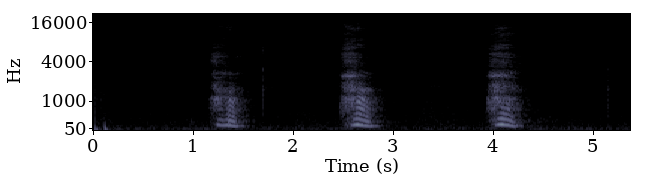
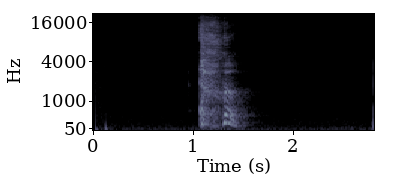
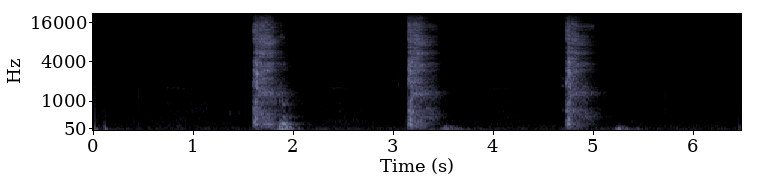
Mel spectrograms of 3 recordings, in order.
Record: exhalation_length: 5.4 s
exhalation_amplitude: 847
exhalation_signal_mean_std_ratio: 0.36
cough_length: 2.8 s
cough_amplitude: 3354
cough_signal_mean_std_ratio: 0.3
three_cough_length: 6.5 s
three_cough_amplitude: 3102
three_cough_signal_mean_std_ratio: 0.3
survey_phase: beta (2021-08-13 to 2022-03-07)
age: 65+
gender: Female
wearing_mask: 'No'
symptom_none: true
smoker_status: Ex-smoker
respiratory_condition_asthma: false
respiratory_condition_other: false
recruitment_source: REACT
submission_delay: 2 days
covid_test_result: Negative
covid_test_method: RT-qPCR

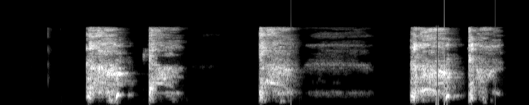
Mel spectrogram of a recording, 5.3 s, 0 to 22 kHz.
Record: three_cough_length: 5.3 s
three_cough_amplitude: 29818
three_cough_signal_mean_std_ratio: 0.46
survey_phase: beta (2021-08-13 to 2022-03-07)
age: 18-44
gender: Female
wearing_mask: 'No'
symptom_cough_any: true
symptom_runny_or_blocked_nose: true
symptom_sore_throat: true
symptom_fatigue: true
symptom_headache: true
symptom_onset: 4 days
smoker_status: Never smoked
respiratory_condition_asthma: false
respiratory_condition_other: false
recruitment_source: Test and Trace
submission_delay: 1 day
covid_test_result: Positive
covid_test_method: ePCR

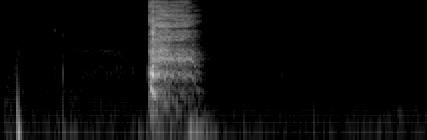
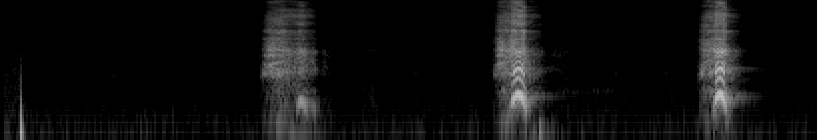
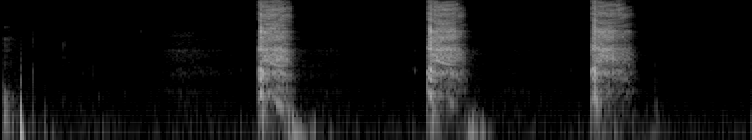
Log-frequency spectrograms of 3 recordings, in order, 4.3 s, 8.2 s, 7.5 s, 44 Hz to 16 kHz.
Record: cough_length: 4.3 s
cough_amplitude: 18533
cough_signal_mean_std_ratio: 0.2
exhalation_length: 8.2 s
exhalation_amplitude: 8962
exhalation_signal_mean_std_ratio: 0.21
three_cough_length: 7.5 s
three_cough_amplitude: 11864
three_cough_signal_mean_std_ratio: 0.29
survey_phase: beta (2021-08-13 to 2022-03-07)
age: 45-64
gender: Female
wearing_mask: 'No'
symptom_none: true
smoker_status: Ex-smoker
respiratory_condition_asthma: false
respiratory_condition_other: false
recruitment_source: REACT
submission_delay: 1 day
covid_test_result: Negative
covid_test_method: RT-qPCR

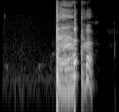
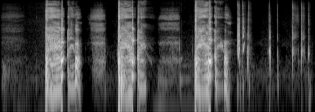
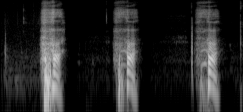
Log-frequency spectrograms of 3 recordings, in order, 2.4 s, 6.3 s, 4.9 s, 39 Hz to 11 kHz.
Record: cough_length: 2.4 s
cough_amplitude: 32768
cough_signal_mean_std_ratio: 0.37
three_cough_length: 6.3 s
three_cough_amplitude: 32768
three_cough_signal_mean_std_ratio: 0.39
exhalation_length: 4.9 s
exhalation_amplitude: 32768
exhalation_signal_mean_std_ratio: 0.32
survey_phase: beta (2021-08-13 to 2022-03-07)
age: 45-64
gender: Male
wearing_mask: 'No'
symptom_none: true
smoker_status: Ex-smoker
respiratory_condition_asthma: false
respiratory_condition_other: false
recruitment_source: REACT
submission_delay: 1 day
covid_test_result: Negative
covid_test_method: RT-qPCR
influenza_a_test_result: Negative
influenza_b_test_result: Negative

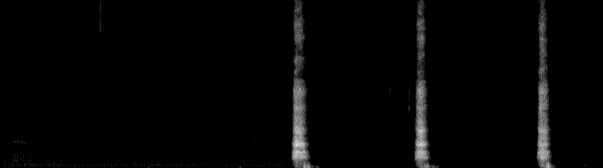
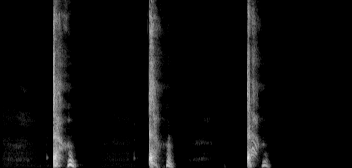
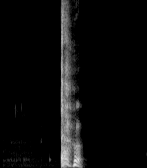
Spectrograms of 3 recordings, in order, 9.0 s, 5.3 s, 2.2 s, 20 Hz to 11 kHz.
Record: exhalation_length: 9.0 s
exhalation_amplitude: 27706
exhalation_signal_mean_std_ratio: 0.17
three_cough_length: 5.3 s
three_cough_amplitude: 32767
three_cough_signal_mean_std_ratio: 0.23
cough_length: 2.2 s
cough_amplitude: 32768
cough_signal_mean_std_ratio: 0.25
survey_phase: beta (2021-08-13 to 2022-03-07)
age: 45-64
gender: Female
wearing_mask: 'No'
symptom_none: true
smoker_status: Never smoked
respiratory_condition_asthma: false
respiratory_condition_other: false
recruitment_source: REACT
submission_delay: 1 day
covid_test_result: Negative
covid_test_method: RT-qPCR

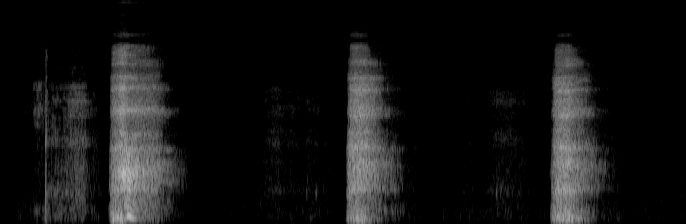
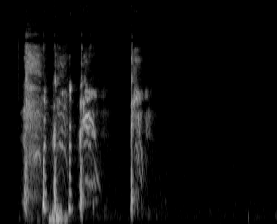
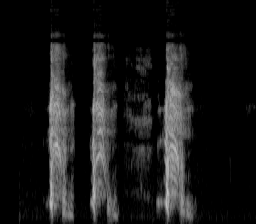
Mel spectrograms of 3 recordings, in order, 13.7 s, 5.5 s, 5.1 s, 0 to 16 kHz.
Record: exhalation_length: 13.7 s
exhalation_amplitude: 17578
exhalation_signal_mean_std_ratio: 0.3
cough_length: 5.5 s
cough_amplitude: 18148
cough_signal_mean_std_ratio: 0.36
three_cough_length: 5.1 s
three_cough_amplitude: 27843
three_cough_signal_mean_std_ratio: 0.34
survey_phase: alpha (2021-03-01 to 2021-08-12)
age: 18-44
gender: Male
wearing_mask: 'No'
symptom_none: true
smoker_status: Ex-smoker
respiratory_condition_asthma: false
respiratory_condition_other: false
recruitment_source: REACT
submission_delay: 2 days
covid_test_result: Negative
covid_test_method: RT-qPCR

